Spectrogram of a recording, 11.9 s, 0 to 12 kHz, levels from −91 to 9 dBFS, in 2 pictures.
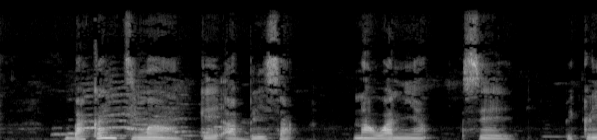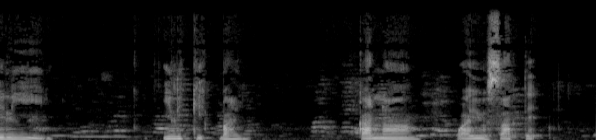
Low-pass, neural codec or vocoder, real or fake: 10.8 kHz; none; real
